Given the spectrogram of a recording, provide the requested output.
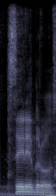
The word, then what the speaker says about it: cerebros: Cerebros, cerebros, cerebros. So that means brains, brains. But in Spain, it should be pronounced cerebros. Th, like in think.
